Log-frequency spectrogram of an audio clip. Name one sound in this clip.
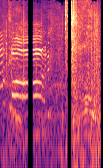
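A woman cries out in fear.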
